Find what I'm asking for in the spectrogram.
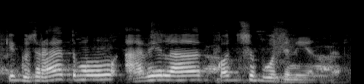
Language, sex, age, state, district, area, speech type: Gujarati, male, 60+, Gujarat, Rajkot, urban, spontaneous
